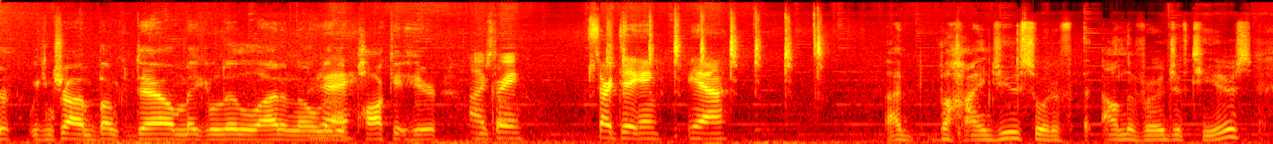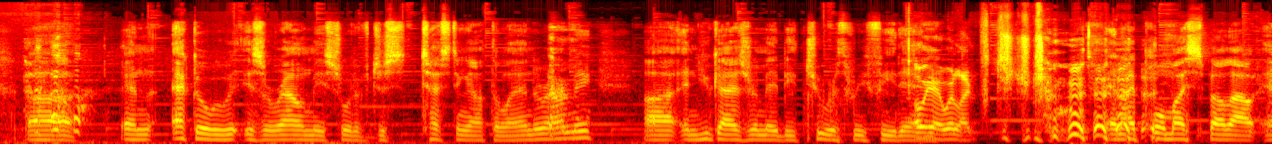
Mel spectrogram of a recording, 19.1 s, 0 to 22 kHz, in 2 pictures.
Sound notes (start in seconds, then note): 9.7 laughing; 16.9 laughs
